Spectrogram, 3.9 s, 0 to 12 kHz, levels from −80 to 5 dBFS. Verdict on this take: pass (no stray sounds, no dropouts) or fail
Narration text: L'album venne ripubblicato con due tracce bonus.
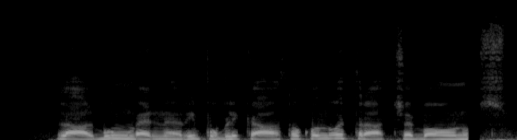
fail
